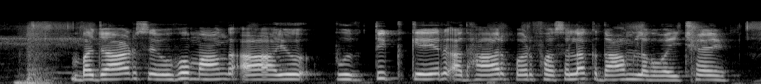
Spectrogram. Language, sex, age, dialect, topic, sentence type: Maithili, female, 18-24, Bajjika, agriculture, statement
